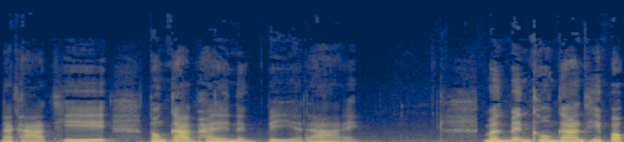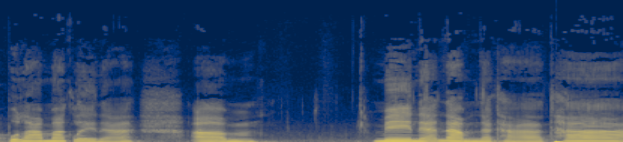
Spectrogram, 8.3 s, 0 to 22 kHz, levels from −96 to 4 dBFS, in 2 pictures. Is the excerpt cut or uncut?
cut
